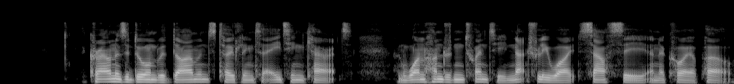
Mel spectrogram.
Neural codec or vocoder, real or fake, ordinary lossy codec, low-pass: none; real; none; 7.2 kHz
